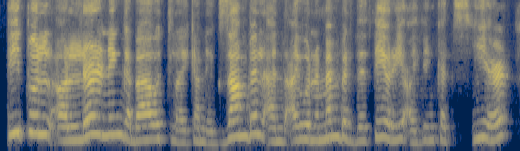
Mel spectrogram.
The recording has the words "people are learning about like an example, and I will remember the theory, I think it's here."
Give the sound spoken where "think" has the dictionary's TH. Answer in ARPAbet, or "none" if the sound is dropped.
TH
